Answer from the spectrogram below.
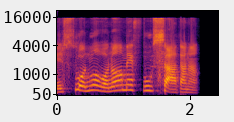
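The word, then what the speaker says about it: שָׂטָן: Da quel momento Lucifero cambiò nome, il suo nuovo nome fu Satana, che nella lingua ebraica si pronuncia Satan, che significa avversario, nemico,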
